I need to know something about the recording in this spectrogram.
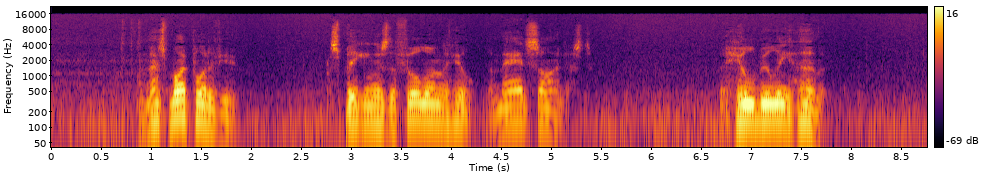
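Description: An elderly man speaks calmly and close by in short bursts.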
